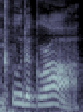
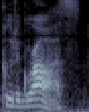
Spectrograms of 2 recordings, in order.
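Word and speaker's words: coup de grâce: But a lot of people, we found this a lot of people insist on not pronouncing those final French syllables, thinking incorrectly. – Well, it's like coup de grace, instead of coup de grace.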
